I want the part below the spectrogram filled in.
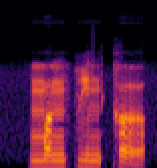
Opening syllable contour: high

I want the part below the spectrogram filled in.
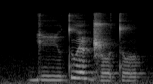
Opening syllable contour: low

